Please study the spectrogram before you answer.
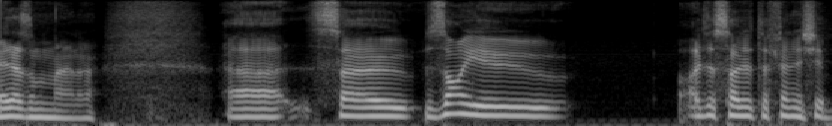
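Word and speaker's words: Xuiu: or so um the first one is called zayu um and it's spelled x-u-i-u um it was supposed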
